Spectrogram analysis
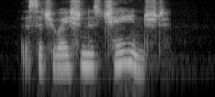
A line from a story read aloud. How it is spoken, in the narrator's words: she says, and her voice is softly diplomatic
